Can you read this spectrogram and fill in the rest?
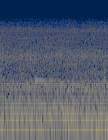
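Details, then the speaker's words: Chevrolet Captiva that came in with knocking in the timing chains, check-engine light on: dense metallic clatter at the front of a just-started engine. The classic timing chain rattle. "tá fazendo um barulho de chocalho lá na frente lá tem problema clássico das correntes"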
